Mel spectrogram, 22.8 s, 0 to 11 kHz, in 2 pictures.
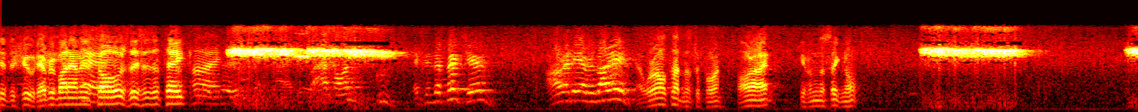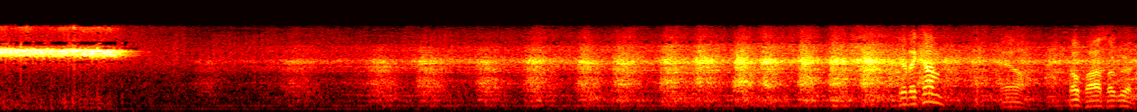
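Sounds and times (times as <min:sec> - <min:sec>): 
speech: 0:00.0 - 0:02.7, 0:03.8 - 0:08.7, 0:20.4 - 0:22.7
approaching train chugging: 0:00.0 - 0:06.4, 0:09.1 - 0:10.6, 0:11.2 - 0:22.7
train whistle blasts: 0:02.2 - 0:04.2, 0:09.2 - 0:10.5, 0:11.2 - 0:12.9.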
